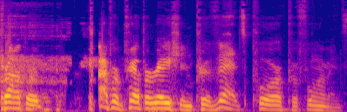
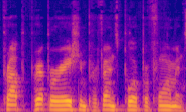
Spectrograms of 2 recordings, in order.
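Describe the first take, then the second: First: It is said slowly and deliberately. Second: It is said at normal speed.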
